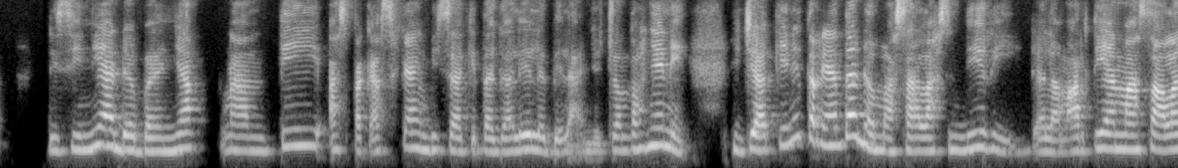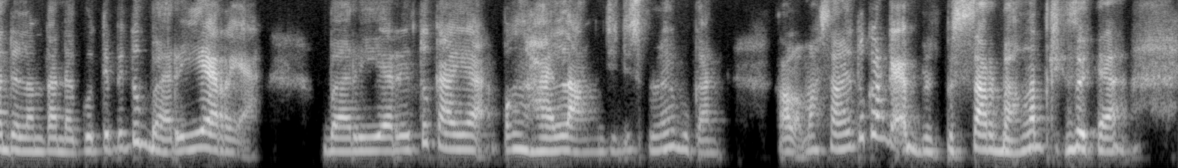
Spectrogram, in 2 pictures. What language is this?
Indonesian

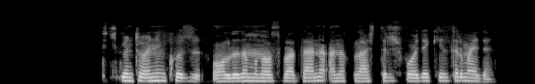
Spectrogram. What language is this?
Uzbek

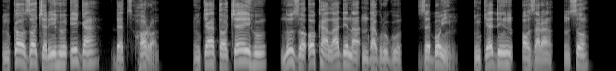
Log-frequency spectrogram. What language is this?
Igbo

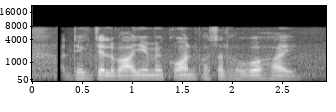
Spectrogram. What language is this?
Magahi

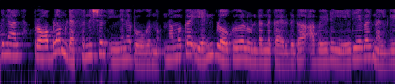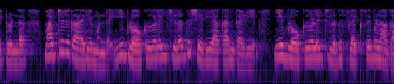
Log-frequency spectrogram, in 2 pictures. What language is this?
Malayalam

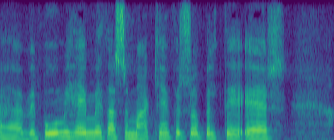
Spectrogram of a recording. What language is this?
Icelandic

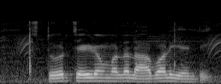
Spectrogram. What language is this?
Telugu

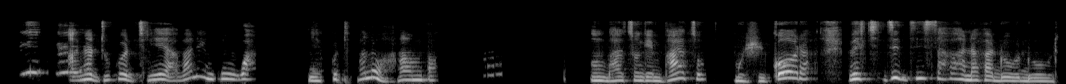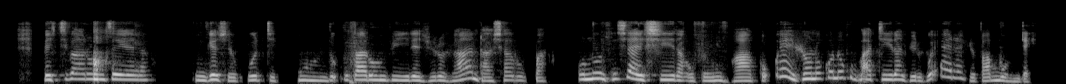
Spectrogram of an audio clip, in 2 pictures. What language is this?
Ndau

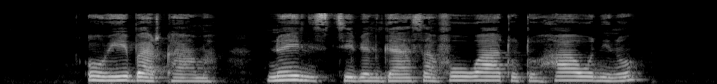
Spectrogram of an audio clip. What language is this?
Adamawa Fulfulde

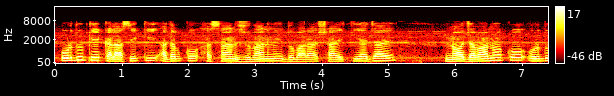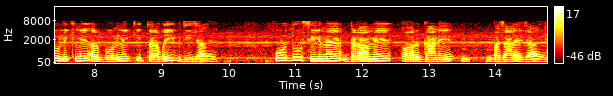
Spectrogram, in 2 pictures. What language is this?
Urdu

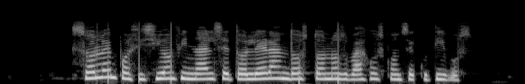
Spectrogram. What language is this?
Spanish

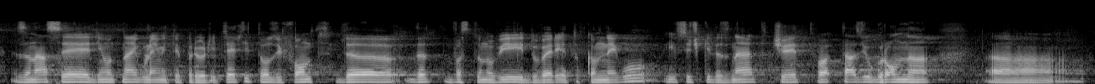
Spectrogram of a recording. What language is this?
Bulgarian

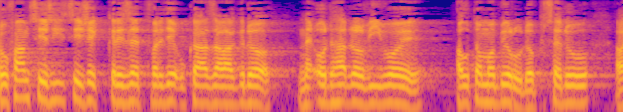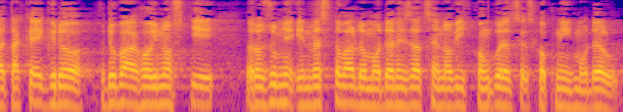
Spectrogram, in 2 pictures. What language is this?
Czech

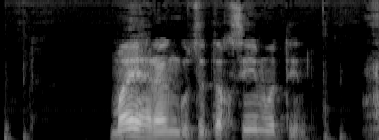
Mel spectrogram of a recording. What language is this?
Burushaski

